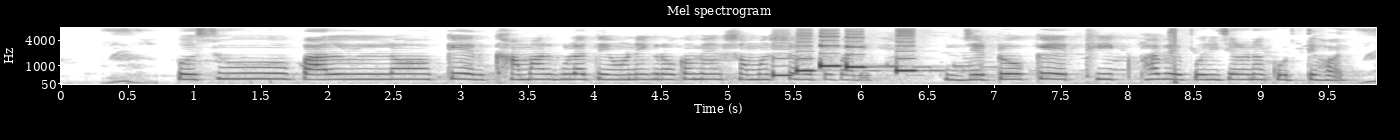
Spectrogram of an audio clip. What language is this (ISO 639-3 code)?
ben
